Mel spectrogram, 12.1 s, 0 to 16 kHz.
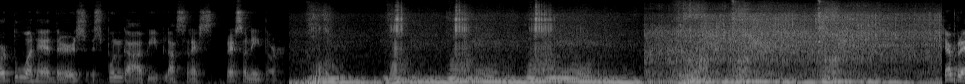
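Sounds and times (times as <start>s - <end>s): car engine revving: 3.6s - 11.8s.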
